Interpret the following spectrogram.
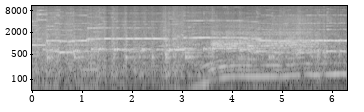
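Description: Chinese bamboo flute (dizi) playing a slow melody of long held notes that step upward in pitch, over a plucked-string accompaniment. A lower sustained tone joins a little past halfway.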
